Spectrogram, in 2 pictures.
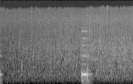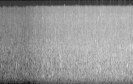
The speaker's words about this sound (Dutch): Ik heb afgesproken met Monica Curran hier aan de rivier in het dorp. Dit is de Darling Rivier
